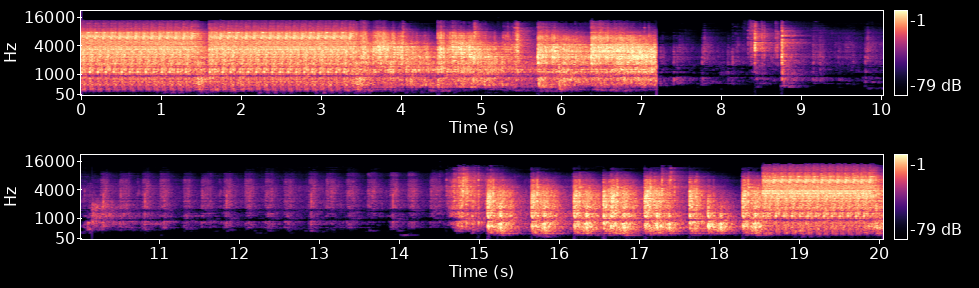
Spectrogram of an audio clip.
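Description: Rapid gunfire crackles from a phone speaker.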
